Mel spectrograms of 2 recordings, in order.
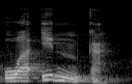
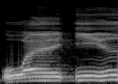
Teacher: cara membaca ikhfa yaitu dengan cara disamarkan selama 2 ketukan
